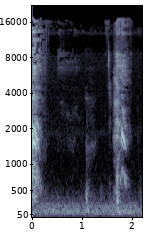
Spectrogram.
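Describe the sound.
A few brief coughs from someone after something went down the wrong pipe: short, faint throat-catching bursts separated by pauses.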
